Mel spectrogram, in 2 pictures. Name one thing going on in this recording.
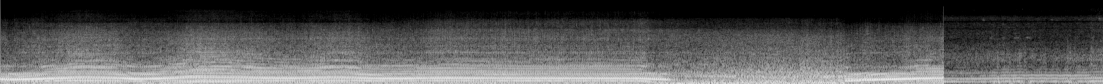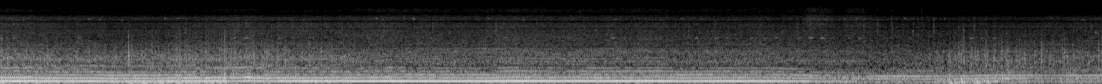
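Tyres rumble over a sandy dirt track.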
